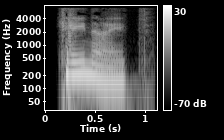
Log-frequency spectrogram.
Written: cainite

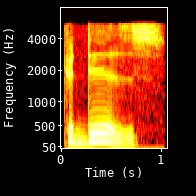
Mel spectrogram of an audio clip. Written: Cadiz

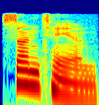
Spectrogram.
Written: suntan

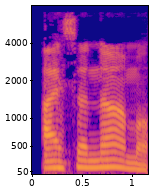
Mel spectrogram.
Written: isanomal

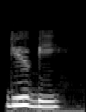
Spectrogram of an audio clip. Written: dubee

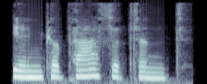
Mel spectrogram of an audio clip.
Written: incapacitant

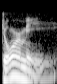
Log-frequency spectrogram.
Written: dormy

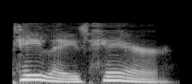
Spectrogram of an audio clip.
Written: Pele's hair

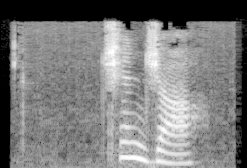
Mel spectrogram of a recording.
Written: chinjaw

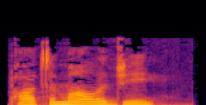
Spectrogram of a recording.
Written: potamology

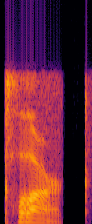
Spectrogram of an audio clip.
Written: Clark Fork

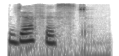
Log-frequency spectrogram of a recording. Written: deffest

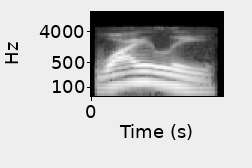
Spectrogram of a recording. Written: Wylie

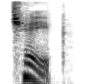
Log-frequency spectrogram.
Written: chapeless

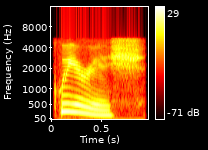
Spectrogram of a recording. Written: queerish

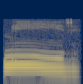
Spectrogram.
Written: Meade

